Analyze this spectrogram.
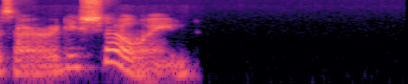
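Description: A woman speaks briefly into a close microphone, then falls silent.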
